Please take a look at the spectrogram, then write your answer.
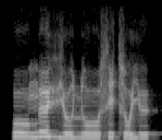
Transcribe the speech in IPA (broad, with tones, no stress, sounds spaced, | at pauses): oː˨ ŋ ɘː˦ vʲ oː˩ ʎ oː˩ s i˨ t͡s o˩ j ɨ˨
